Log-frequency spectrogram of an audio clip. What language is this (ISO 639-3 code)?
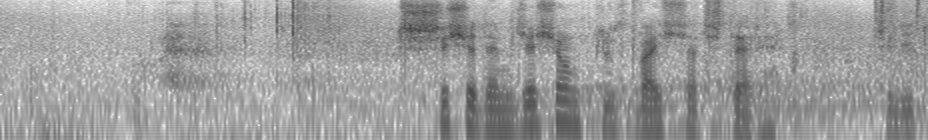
pol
